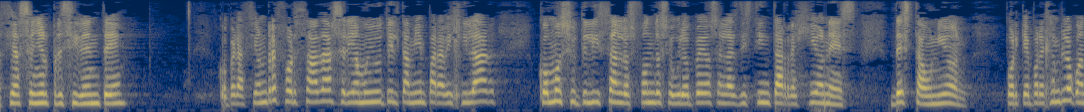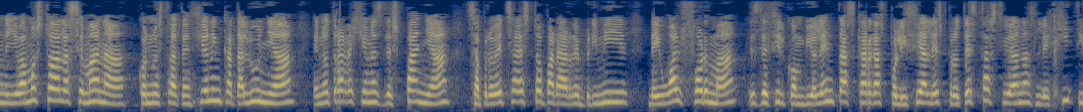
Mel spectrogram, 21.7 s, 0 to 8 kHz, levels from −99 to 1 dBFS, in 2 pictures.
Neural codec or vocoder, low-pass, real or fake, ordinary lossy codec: none; none; real; none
